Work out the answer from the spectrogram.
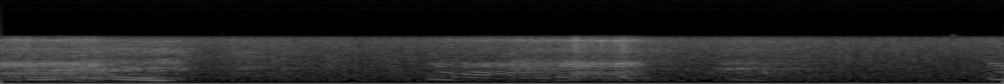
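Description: Loud, rough, low rattling snores recur in cycles of about every two seconds, with faint noise between them. Snoring.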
